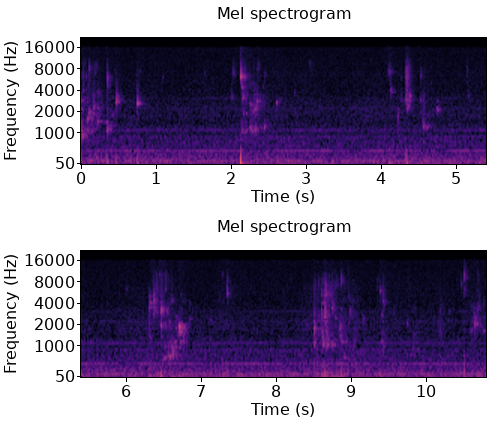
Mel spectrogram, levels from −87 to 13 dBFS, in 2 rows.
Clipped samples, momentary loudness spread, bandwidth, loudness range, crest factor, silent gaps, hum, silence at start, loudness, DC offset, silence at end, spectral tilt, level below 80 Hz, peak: under 0.1%; 12 LU; 17 kHz; 7 LU; 36 dB; none; none; 0 s; -44 LUFS; under 0.1%; 0 s; -3 dB/octave; -52 dBFS; -8 dBFS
